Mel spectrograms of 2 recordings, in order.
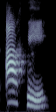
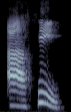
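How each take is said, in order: First: The stress is on the first syllable. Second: The stress is on the last syllable. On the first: The speaker calls it wrong. "no es ají" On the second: The speaker calls it right. "El acento está en la última sílaba"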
